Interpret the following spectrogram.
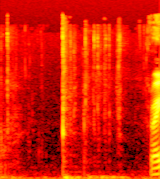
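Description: Computer keyboard typing: a few scattered, separate keystrokes as a line of code is finished.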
